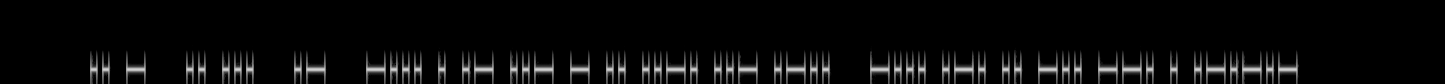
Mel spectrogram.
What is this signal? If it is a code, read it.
Morse code, heard as a keyed tone, about 20 wpm, 700 Hz. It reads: IT IS A BEAUTIFUL BRIDGE.
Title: Sentences from Top 1200 Words 20wpm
